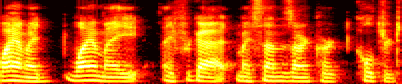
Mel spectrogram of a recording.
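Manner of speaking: usual speaking voice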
